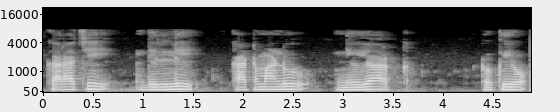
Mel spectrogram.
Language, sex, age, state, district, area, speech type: Marathi, male, 45-60, Maharashtra, Akola, urban, spontaneous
